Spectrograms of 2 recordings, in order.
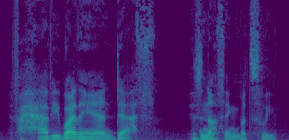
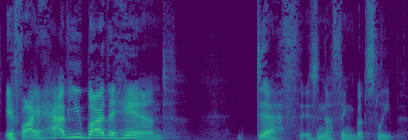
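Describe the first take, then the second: First: Softer, quicker, near a hush; soft repeat. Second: Said in the usual way. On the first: Acted. Jesus speaking over the dead girl, hushed and tender. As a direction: repeat the promise gently, almost to yourself.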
